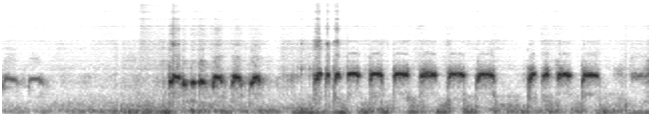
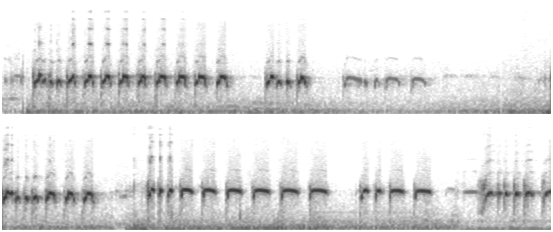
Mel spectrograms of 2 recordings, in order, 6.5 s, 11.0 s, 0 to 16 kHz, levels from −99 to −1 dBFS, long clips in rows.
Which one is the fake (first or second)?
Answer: first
